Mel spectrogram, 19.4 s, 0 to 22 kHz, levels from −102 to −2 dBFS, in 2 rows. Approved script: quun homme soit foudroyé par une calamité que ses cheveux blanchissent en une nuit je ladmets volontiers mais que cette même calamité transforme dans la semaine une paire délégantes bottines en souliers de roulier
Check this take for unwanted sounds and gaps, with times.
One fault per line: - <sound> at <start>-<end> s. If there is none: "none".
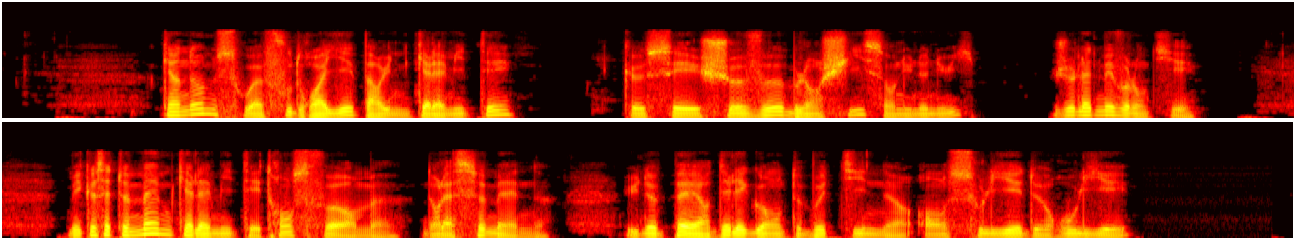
none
